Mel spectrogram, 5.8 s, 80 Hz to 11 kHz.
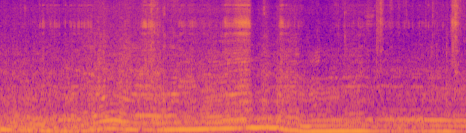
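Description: Small 1000 cc rally car engine heard from inside the cabin, running at part throttle with its pitch dipping and climbing. A little over three seconds in the revs fall sharply, and the engine settles to a steady lower drone.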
